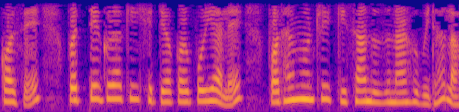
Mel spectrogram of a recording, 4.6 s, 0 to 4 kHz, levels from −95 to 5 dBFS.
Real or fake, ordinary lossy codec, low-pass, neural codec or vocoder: real; none; 3.6 kHz; none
